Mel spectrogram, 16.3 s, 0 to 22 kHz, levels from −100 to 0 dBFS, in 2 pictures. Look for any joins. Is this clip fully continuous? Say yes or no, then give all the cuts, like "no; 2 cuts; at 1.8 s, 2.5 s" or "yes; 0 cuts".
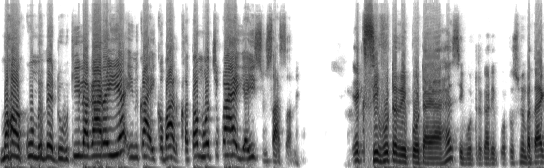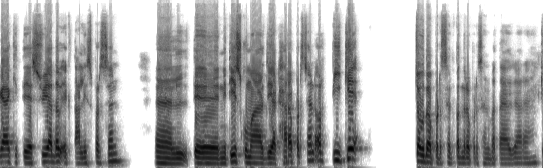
yes; 0 cuts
